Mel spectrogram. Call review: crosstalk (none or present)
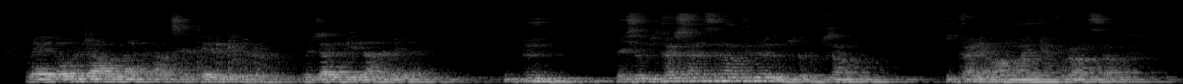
none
